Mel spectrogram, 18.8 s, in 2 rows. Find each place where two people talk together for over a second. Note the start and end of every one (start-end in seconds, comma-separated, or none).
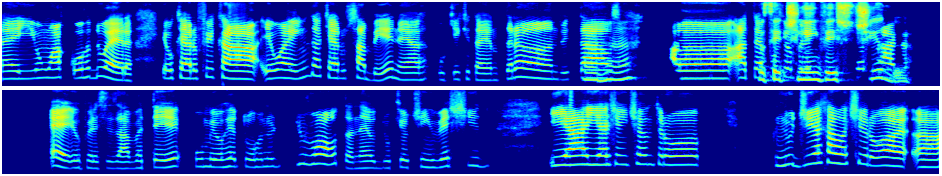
7.5-9.1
